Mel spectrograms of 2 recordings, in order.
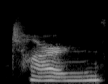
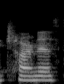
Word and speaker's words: Charnes: Well, there is no the American pronunciation is charns, but I have other relatives that call it that say charnas.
